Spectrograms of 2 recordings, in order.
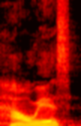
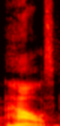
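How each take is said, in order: First: "How is" said as two separate words; uncontracted form. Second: "how's" run together as one syllable; contracted form. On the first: Teacher unpacking the contraction for learners, uncontracted "How is". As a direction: say "How is" in full, is keeping its vowel. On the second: Teacher showing what it becomes, contracted "how's". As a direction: contract it to "how's", no vowel left from is. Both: Shown as a demonstration. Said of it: "ali tá contraído com o is".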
